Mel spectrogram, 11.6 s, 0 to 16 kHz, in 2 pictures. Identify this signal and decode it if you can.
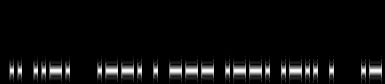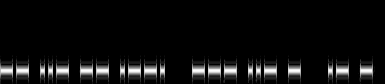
Morse code, heard as a keyed tone, about 20 wpm, 600 Hz. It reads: IF PEOPLE JUMP OUT AT
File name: cw-books / winnie-the-pooh / winnie-20wpm-page-0082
